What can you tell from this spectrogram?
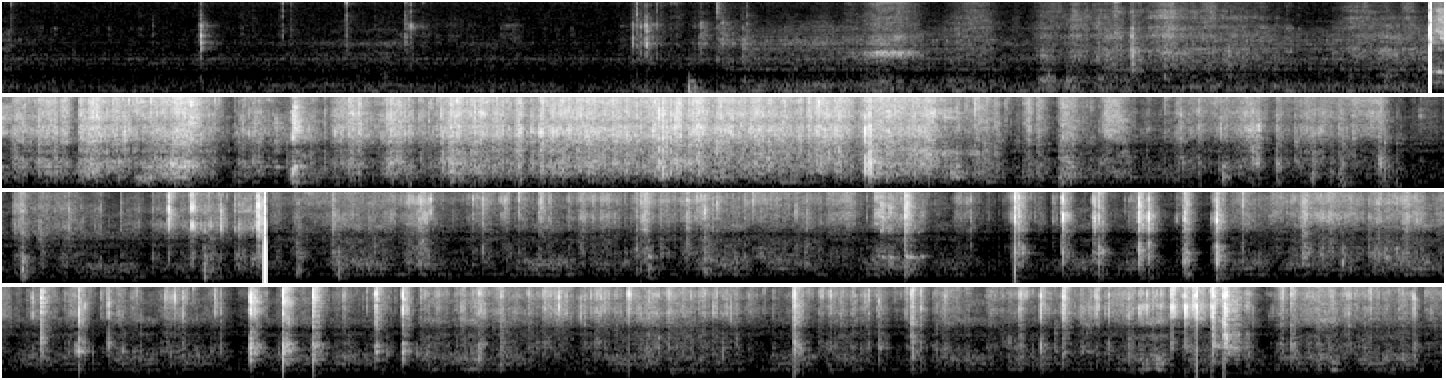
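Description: Packaging being unwrapped by hand: a few faint clicks, then about seven seconds in a sharp click and several seconds of tearing, followed by irregular crinkling and crackling of bubble wrap and foam sheet as a wrapped box is pulled out, with one more sharp click partway through.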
